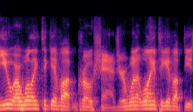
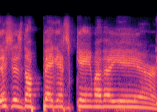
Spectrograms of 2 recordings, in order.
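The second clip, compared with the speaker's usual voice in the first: scream, higher pitch; 11 semitones higher than usual. Retelling a drunk fan yelling between pitches: imitating a fan screaming.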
